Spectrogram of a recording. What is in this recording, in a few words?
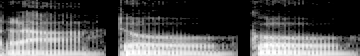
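"ratoko", concatenated syllables; Affixing experiment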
